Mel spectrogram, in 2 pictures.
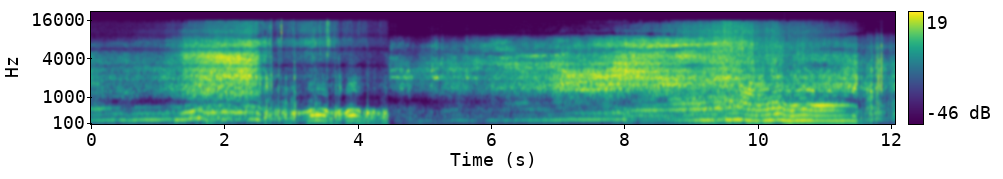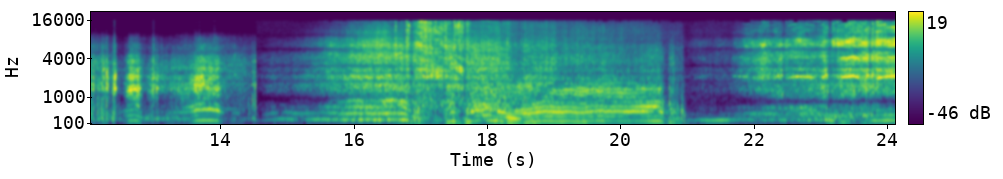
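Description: Škoda Fabia R5 rally cars at full throttle on gravel, the turbocharged four-cylinder engines revving hard, their pitch climbing and dropping with the gear changes, and the tyres scrabbling on loose gravel. Several passes are cut together, so the sound changes abruptly a few times.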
